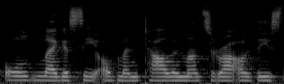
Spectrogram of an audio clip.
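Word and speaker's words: Mancera: goal is fig ecstasy by maner or in the French pronunciation manaha I guess sister brand of mantal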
